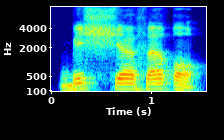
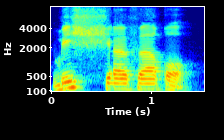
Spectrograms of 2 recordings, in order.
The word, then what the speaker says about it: بالشفق: فلا أقسم بالشفق Bisyafaqo. Jadi jangan ada space terlalu lama. Tadi space-nya bisyafaqo. Enggak. Bisyafaqo. Langsung.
